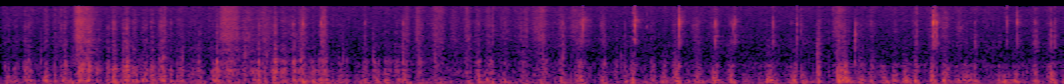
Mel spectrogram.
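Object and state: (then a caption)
Ballpoint pen scribbling on cardboard. A ballpoint pen scribbles a border across the top of a large corrugated cardboard box in scratchy strokes. The result is a quiet, continuous rasping patter of short, bright scratches over a hollow, low cardboard resonance.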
